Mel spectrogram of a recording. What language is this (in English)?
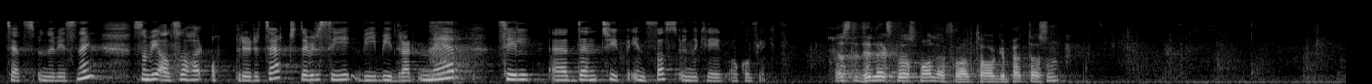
Norwegian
